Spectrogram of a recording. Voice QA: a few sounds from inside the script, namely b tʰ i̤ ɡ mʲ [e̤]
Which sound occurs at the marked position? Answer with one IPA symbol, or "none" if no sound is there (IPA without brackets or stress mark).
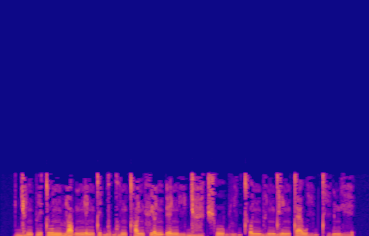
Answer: e̤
